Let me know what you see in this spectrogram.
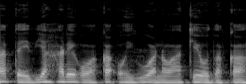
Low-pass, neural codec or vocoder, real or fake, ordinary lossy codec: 19.8 kHz; none; real; none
